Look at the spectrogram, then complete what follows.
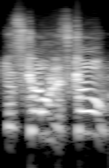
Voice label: radio lets go; player vo leet

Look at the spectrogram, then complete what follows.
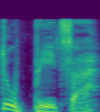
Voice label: reaction negative, russian; Gambler

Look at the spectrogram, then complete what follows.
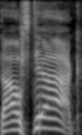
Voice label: warn boomer, russian; Voice; Gambler

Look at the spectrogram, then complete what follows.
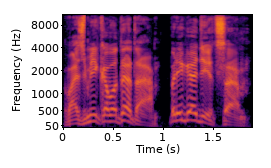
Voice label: Alert Give Item Stop, russian; Gambler

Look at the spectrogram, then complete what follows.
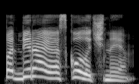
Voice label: explosive ammo, russian, Survivor Voice Producer

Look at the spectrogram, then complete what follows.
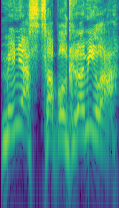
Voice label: grabbed by charger, russian, Survivor Voice

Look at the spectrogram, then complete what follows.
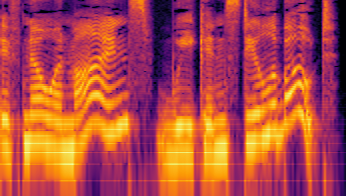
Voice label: teengirl, voice; Left 4 Dead 2

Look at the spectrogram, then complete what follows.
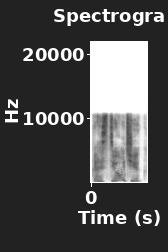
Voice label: name gambler, russian, Survivor Voice Producer

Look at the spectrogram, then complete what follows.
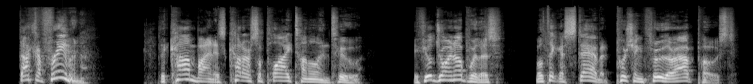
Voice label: tunnel greet, male; Garry's Mod; hl2; Streetwar

